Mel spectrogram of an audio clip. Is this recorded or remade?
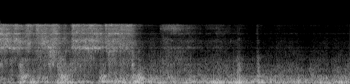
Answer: remade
